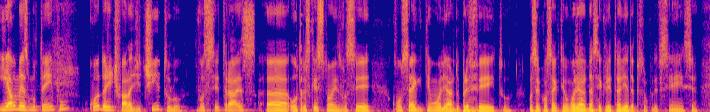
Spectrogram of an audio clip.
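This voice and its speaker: On a very clean recording with a silent background, a man with an unremarkable speaking voice talks at a medium pitch and moderate pace, his intonation lively. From São Paulo, Zona Norte. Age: 30s. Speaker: podcast host. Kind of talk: casual interview chat.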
